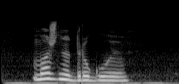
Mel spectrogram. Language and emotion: Russian, neutral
